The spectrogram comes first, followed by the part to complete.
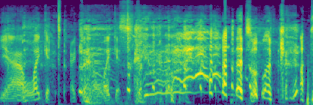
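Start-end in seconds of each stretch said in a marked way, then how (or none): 0.0-1.6 higher put-on Canadian impression; Blues Brothers. Comedian slips into film character, higher put-on voice. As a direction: pitch up into a comic film impression. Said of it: "I'm totally Blues Brothers".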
